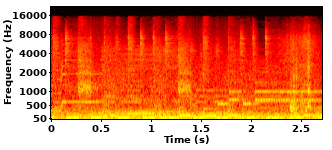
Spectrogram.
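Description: A van drives slowly along a neighborhood street, its engine humming and rumbling steadily at low speed, fairly loud throughout, with no one speaking.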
